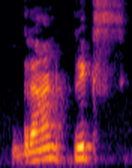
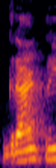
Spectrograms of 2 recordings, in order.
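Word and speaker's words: Grand Prix: सी में बेहतरीन ग्राफिक्स यह ग्रांड प्रिक्स ग्रांप्री बोलते हुए तो एक्स इसमें साइलेंट है ग्राफिक्स नहीं तक राइट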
